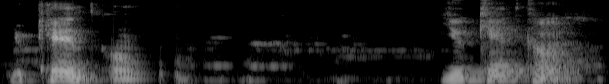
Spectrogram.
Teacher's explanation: stop the t before the explosion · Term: T is stopped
